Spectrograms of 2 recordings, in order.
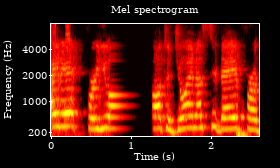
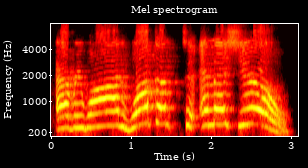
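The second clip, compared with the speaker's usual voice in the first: rally welcome. Real, not acted. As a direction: call out to the whole crowd. Cheerleader welcoming the crowd.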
